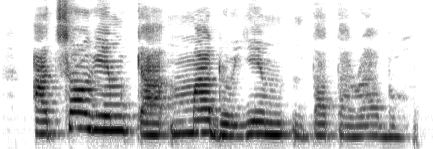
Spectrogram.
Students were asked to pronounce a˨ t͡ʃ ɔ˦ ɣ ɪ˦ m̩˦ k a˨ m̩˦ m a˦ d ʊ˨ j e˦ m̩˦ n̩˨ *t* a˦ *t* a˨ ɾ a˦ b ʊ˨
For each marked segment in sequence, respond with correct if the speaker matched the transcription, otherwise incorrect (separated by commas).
correct, correct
